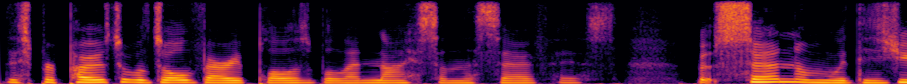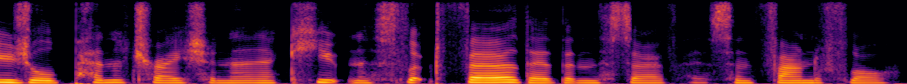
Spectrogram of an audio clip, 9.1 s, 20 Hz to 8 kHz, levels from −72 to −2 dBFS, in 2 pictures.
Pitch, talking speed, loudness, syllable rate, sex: 205 Hz, 190 wpm, -19 LUFS, 5.6 syllables/s, female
